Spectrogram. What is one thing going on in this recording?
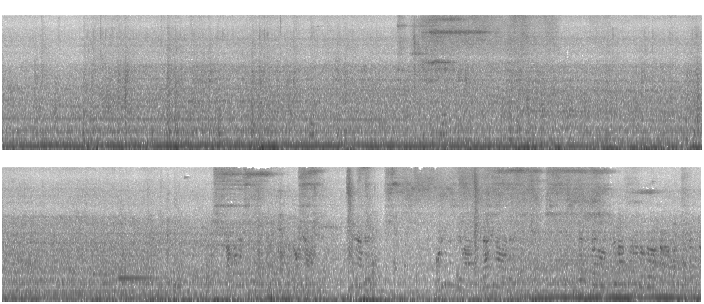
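A diesel railcar engine drones steadily, with a deep low rumble.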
